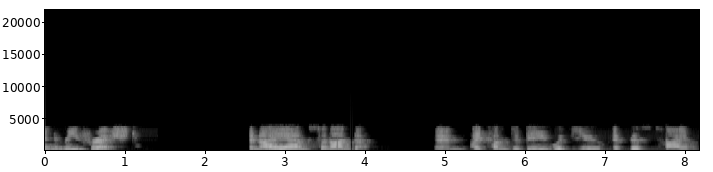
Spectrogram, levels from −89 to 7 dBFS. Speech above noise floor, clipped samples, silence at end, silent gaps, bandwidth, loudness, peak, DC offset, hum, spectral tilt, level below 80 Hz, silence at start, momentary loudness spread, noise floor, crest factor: over 58 dB; under 0.1%; 0.05 s; 1.59-1.98 s, 4.32-4.85 s; 4 kHz; -32 LUFS; -12 dBFS; under 0.1%; none; -1.5 dB/octave; -76 dBFS; 0 s; 12 LU; under -90 dBFS; 20 dB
